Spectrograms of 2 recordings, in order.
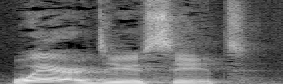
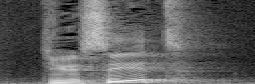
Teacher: C'est donc pas une question à laquelle on peut répondre par oui ou par non. Du coup, votre intonation, elle descend.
